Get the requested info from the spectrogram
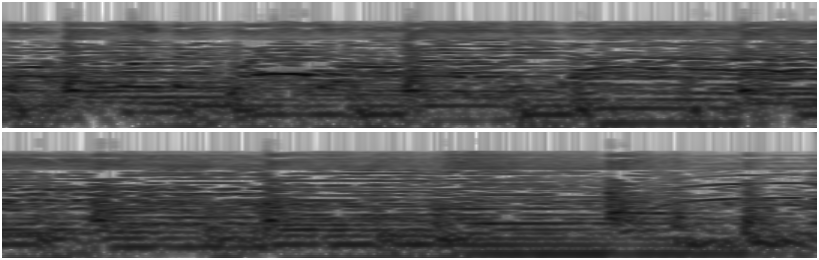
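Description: Live band music with men singing over it, played loud and steady.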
